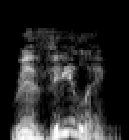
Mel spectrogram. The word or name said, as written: revealing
